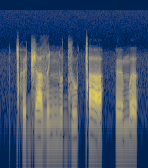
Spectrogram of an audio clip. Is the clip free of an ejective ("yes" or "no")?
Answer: yes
